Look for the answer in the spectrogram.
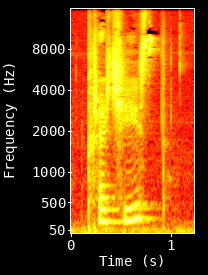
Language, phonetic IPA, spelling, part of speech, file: Czech, [ˈpr̝̊ɛt͡ʃiːst], přečíst, verb, Cs-přečíst.ogg
- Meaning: 1. to read 2. to peruse (to read completely)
